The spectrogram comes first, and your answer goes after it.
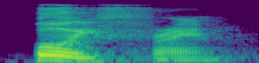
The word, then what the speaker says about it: boyfriend: la friends o de esto si yo digo poi frame hago el acento en voy y hago el acento en guerra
